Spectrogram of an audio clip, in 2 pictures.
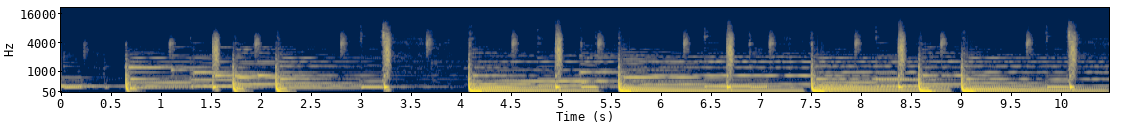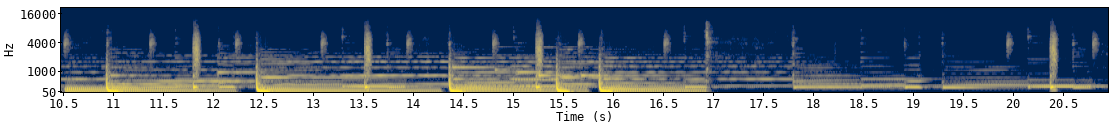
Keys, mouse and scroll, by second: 0.6 Tab, 1.4 3, 1.6 click, 3.6 click, 4.5 ctrl+r, 5.6 3, 5.7 click, 6.0 alt+shift+click, 6.2 alt+shift+click, 6.5 shift+d, 7.0 p, 7.6 Tab, 7.7 click, 8.0 Tab, 8.2 a, 8.5 e, 10.6 Tab, 10.7 ctrl+z, 11.3 click, 11.9-12.6 drag, 12.7-14.9 drag, 15.3 ctrl+2, 16.0 ctrl+z, 16.2 click, 16.5 click, 16.8-17.2 middle drag, 17.2-18.0 scroll up 1, 18.4 scroll down 2, 18.6-19.5 drag, 19.5 KP_0, 19.7 click, 20.0 click, 20.1 click, 20.6 click.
